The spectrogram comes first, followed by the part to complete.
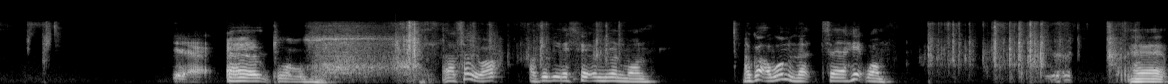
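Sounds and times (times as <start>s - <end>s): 
crinkly rustling of paper: 0.0s - 0.6s, 3.8s - 6.5s, 8.9s - 11.5s
speech: 1.7s - 3.5s, 4.4s - 6.6s, 7.4s - 9.0s, 10.5s - 11.6s.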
